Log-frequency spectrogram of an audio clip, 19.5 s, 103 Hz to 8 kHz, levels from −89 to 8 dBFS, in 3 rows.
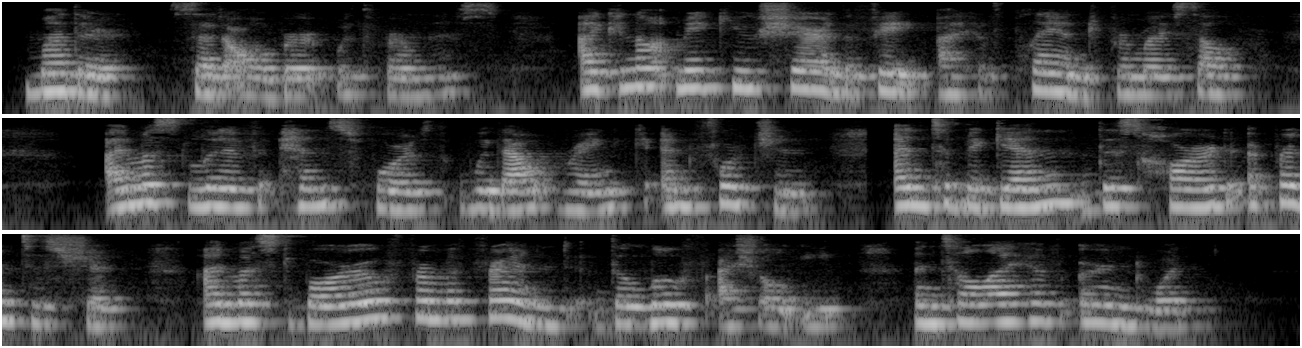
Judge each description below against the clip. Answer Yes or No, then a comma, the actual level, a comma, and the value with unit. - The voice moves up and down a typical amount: Yes, average, 3.1 semitones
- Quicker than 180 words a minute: No, average, 145 wpm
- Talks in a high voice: Yes, very high, 250 Hz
